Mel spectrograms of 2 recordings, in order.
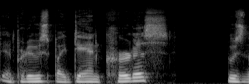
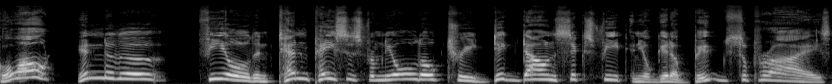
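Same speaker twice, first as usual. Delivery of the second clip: put-on creepy, eerie old man voice, pitched up; 8 semitones higher, 4 dB louder than usual. Quoting the creepy old man in a TV segment: John Carradine voice. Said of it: "You're doing the voice".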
